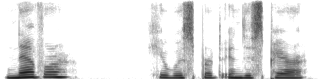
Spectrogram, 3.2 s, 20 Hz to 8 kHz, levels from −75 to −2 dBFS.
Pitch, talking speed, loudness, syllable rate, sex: 215 Hz, 95 wpm, -19 LUFS, 3.8 syllables/s, female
